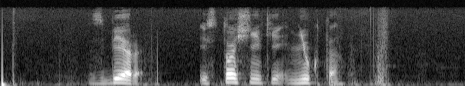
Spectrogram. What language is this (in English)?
Russian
